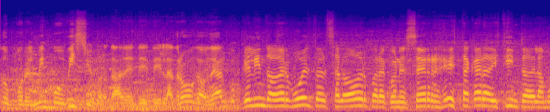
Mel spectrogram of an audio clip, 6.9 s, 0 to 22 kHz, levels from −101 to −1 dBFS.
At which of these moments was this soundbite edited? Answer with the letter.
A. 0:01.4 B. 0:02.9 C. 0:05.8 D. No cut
B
